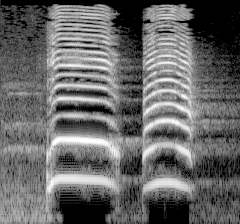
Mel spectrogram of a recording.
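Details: Peacock giving two loud, rich, nasal wailing calls, each about half a second long and evenly pitched, with a brief pause between them and a quiet background.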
